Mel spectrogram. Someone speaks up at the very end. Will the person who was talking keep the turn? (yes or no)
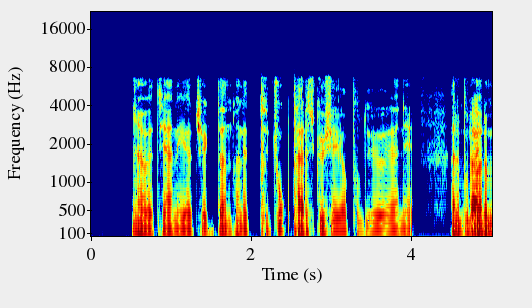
yes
